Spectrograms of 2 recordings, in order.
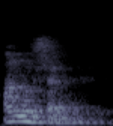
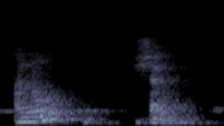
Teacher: सीधा सीधा नियम ध्यान में रखना है कि ई और ऊ के साथ में जब भी ये स मिलेगा तो ये स क्या होगा? ये स बन जाएगा मूर्धन्य।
